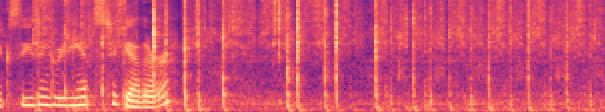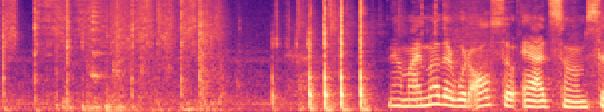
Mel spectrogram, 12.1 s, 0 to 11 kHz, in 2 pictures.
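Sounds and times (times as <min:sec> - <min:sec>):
dry ingredients scraping in bowl: 0:00.0 - 0:08.4, 0:10.2 - 0:11.5.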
